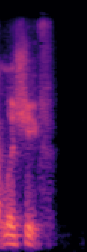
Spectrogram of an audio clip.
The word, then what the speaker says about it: Le Chiffre: We cut to a um a scene of uh I think this is where we meet uh, the sheep, right? That's how you say it. – Uh, yeah, Le Chiffre.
